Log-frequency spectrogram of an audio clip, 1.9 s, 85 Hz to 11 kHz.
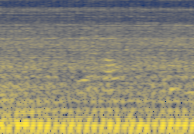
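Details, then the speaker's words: Yamaha Mio MXI 125 scooter after repairing an engine that had run dry of oil (was smoky and noisy): steady, even low thump at idle, no knocking or rattle, no smoke. Normal idle. "okay na yung makina yan wala maingay na rin yung uso"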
